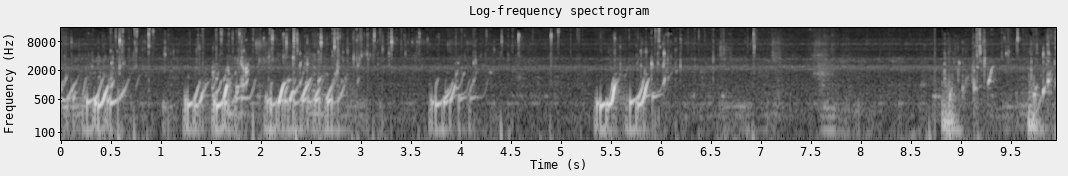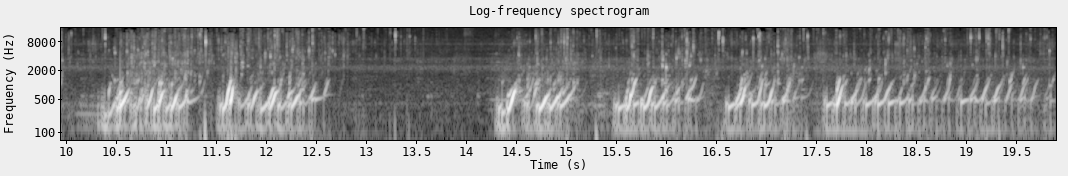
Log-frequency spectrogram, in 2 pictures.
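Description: Air bubbles gurgle through water.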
